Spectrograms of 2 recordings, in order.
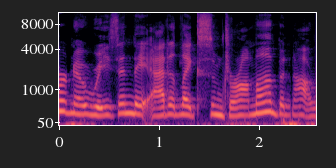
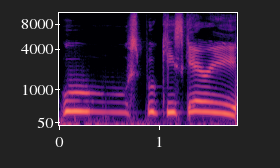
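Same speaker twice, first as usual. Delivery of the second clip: higher, mock-scared ooh; mock spooky; 4 semitones higher, slower than usual. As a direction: play at being spooked. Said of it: "I wasn't like".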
